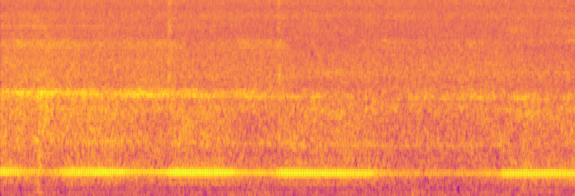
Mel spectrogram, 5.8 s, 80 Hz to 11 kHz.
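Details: GE66 Raider laptop: faint, thin steady CPU fan whine that swells and fades about every second over a quiet room; abnormal fan noise, cause unclear.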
